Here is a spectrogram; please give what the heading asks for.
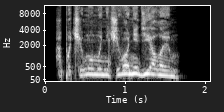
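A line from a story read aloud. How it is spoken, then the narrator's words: Whispered question. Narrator (Russian): шепотом спросил Тоин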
